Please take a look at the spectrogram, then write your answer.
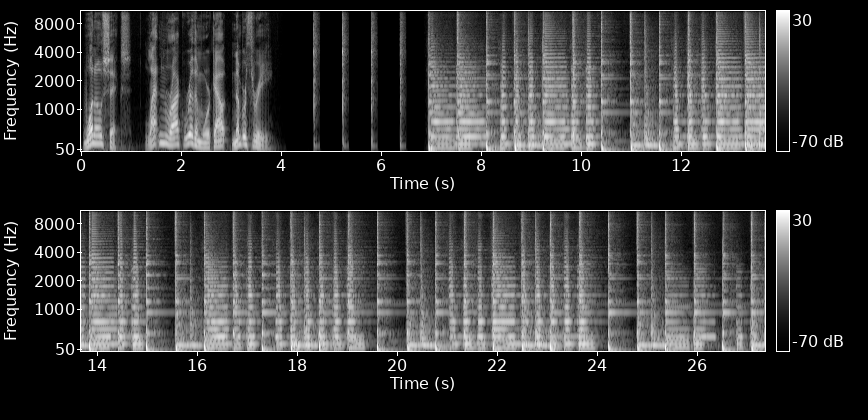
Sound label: latin rock rhythm workout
